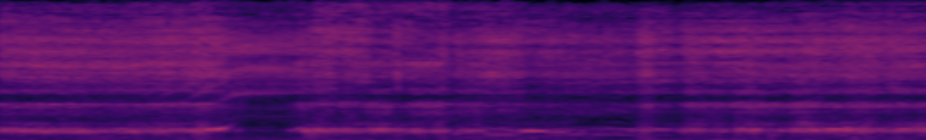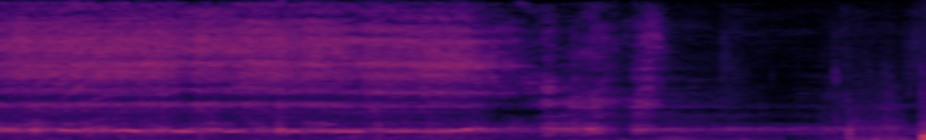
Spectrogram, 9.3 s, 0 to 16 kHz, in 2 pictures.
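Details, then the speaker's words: Dental implant drill (4.0 mm), high steady whine with suction hiss, during live implant surgery, before the final 4.5 mm drill. "so at this time you check the pump operation earlier okay good next drill 4.0"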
